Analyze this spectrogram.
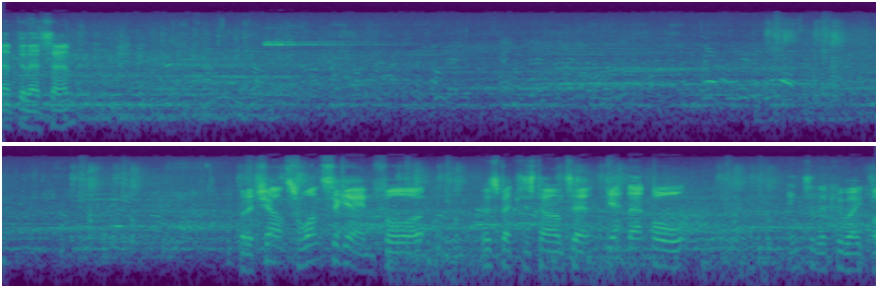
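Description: A large stadium crowd murmurs and chants in the distance.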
